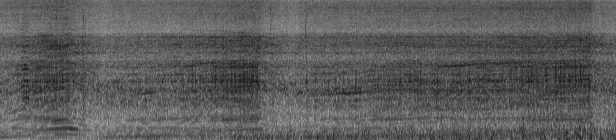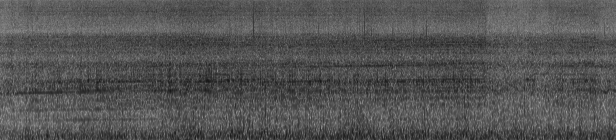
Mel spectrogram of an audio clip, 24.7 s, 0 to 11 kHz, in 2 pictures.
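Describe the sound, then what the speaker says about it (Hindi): A Hero Passion Pro Xtec 2022 motorcycle makes a top speed run, its engine droning loud and steady with rising revs through gear shifts, heavy wind rush over the microphone throughout. "एक टॉप स्पीड रन करते हैं अब"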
